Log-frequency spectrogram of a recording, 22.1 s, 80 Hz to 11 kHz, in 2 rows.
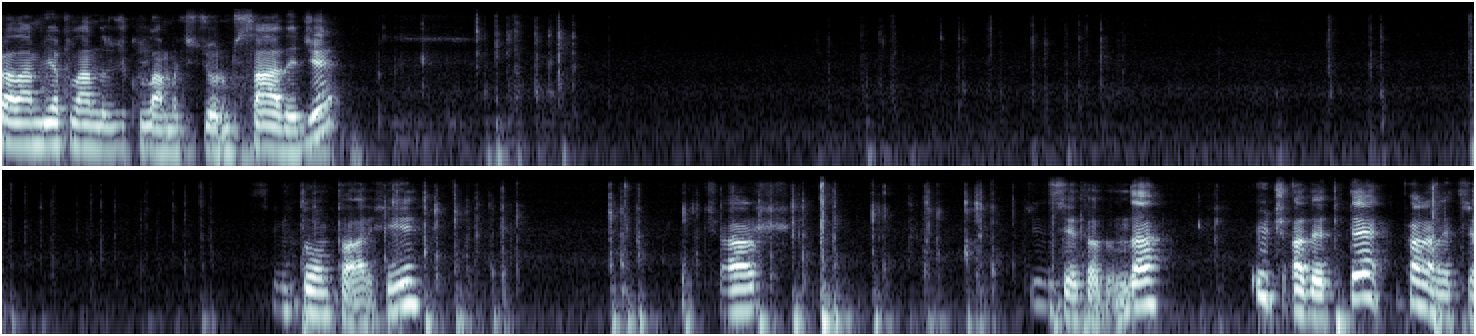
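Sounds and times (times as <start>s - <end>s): faint keyboard typing: 2.6s - 5.0s, 6.0s - 22.0s.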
